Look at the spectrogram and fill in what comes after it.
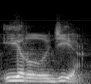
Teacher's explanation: ya yang awal itu bukan irju tapi irji rnya ro tebal Kenapa R tebal karena dia diawali oleh Hamzah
